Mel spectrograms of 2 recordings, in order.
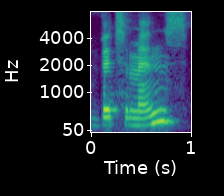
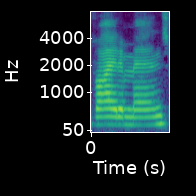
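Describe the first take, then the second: First: It is said with a British pronunciation. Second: It is said with an American pronunciation.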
